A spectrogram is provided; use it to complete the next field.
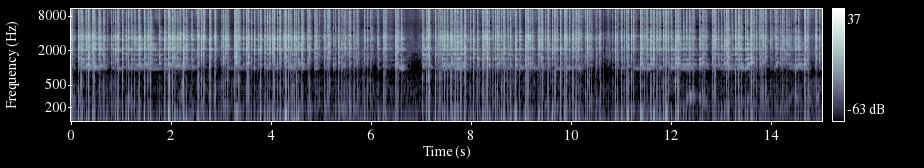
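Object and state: Aluminum drink can tapped and scratched.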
